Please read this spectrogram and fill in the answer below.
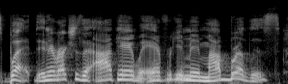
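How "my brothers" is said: ordinary talk, nothing marked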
